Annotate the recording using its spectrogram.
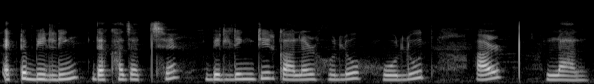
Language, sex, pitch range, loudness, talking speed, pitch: Bengali, female, 225-270 Hz, -24 LUFS, 100 wpm, 235 Hz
